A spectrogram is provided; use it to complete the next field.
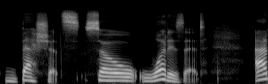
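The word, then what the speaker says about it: Behçet's: That's pronounced Behcet's.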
